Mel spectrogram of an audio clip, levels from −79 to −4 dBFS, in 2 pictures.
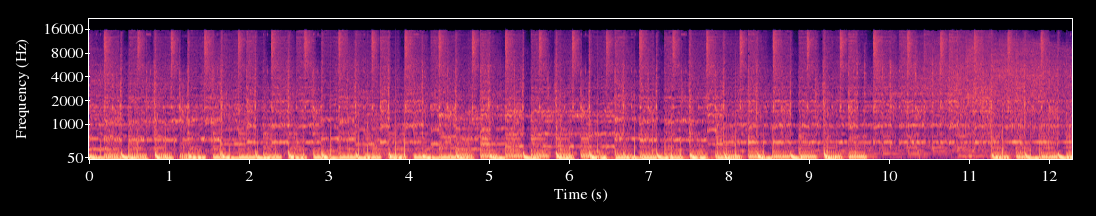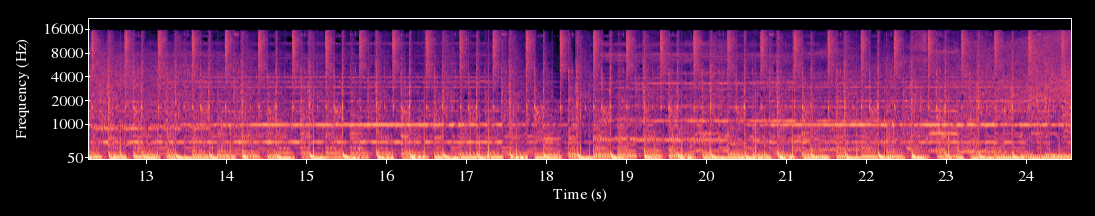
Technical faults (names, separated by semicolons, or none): periodic USB or driver dropouts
